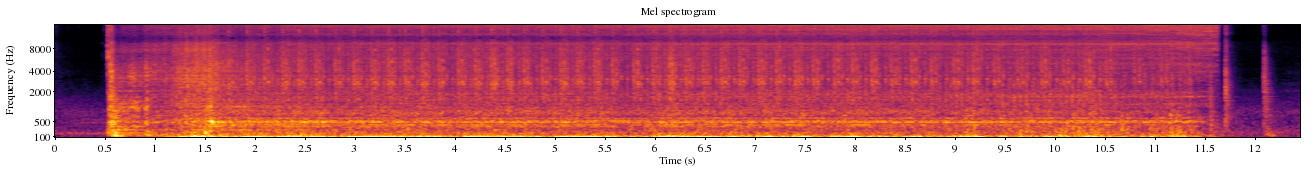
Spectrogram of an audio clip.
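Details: 1965 Ford Mustang 289 V8 barn find, parked 29 years, points cleaned, fuelled and sprayed with ether: catches quickly and settles into a steady, even idle; all cylinders seem to be firing.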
